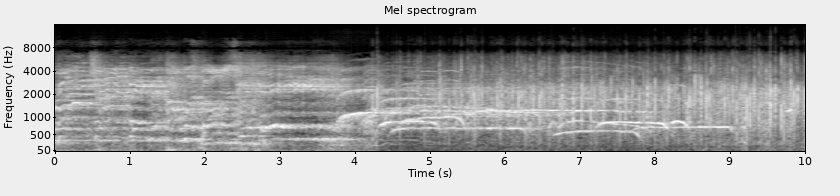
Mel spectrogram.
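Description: A song with a singer plays for about four seconds. Then the crowd cheers, whoops and claps.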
